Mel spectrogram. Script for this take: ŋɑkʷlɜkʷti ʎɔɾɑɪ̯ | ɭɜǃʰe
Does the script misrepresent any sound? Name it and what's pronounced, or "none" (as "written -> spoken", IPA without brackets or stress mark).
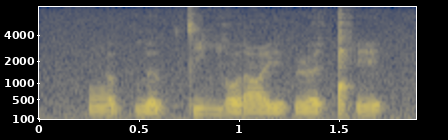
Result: none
